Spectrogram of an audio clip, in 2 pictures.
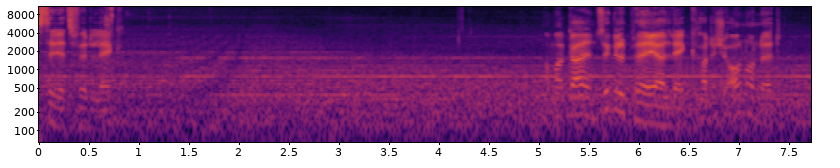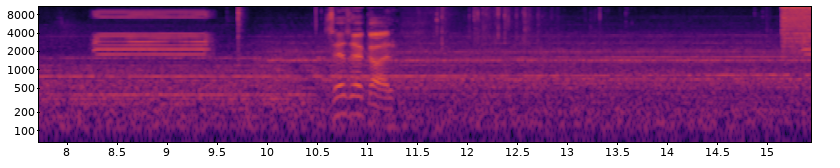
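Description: An electric train motor hums steadily from inside the cab.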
